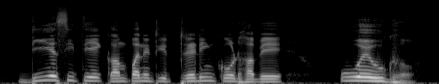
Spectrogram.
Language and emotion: Bengali, neutral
